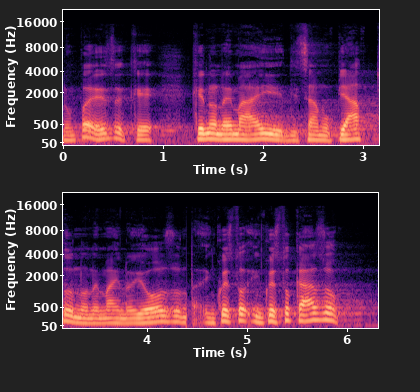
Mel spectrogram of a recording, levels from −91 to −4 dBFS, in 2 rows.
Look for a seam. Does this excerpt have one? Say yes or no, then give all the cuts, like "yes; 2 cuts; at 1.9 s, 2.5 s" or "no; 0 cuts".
no; 0 cuts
